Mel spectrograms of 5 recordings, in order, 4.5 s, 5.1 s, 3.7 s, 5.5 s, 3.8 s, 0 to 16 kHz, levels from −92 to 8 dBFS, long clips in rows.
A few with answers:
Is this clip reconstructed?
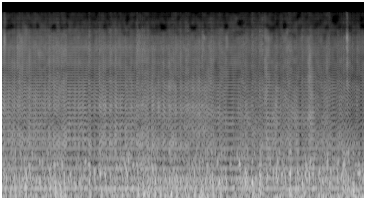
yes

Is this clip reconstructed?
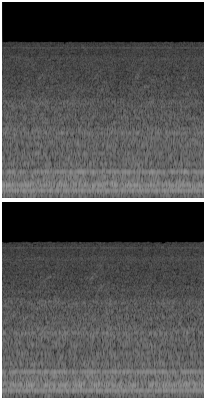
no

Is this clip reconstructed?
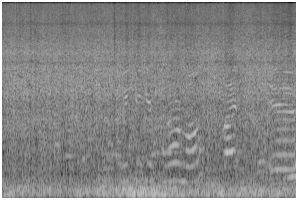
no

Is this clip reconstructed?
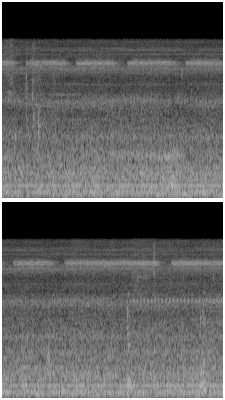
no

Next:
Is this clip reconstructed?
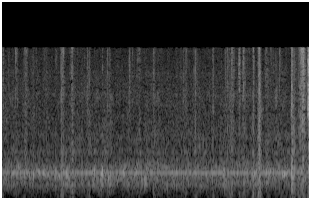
no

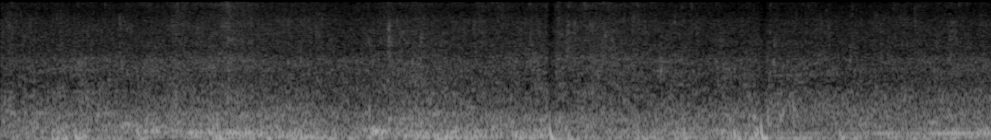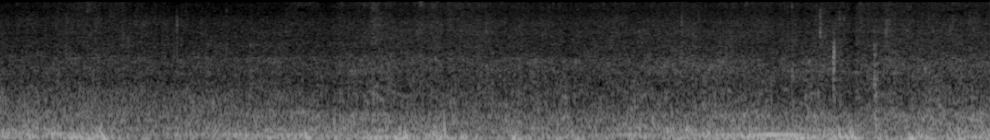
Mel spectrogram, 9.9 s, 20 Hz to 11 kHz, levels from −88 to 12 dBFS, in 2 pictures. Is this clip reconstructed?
no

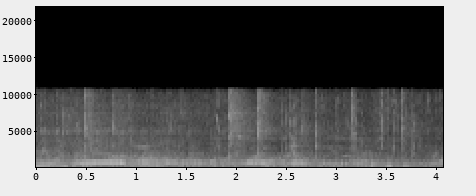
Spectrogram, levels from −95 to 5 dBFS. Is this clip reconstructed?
no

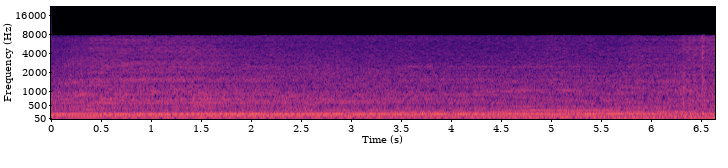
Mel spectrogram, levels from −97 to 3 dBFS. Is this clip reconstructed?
no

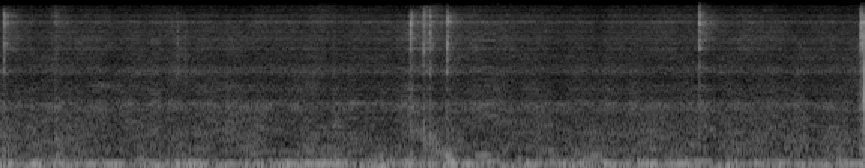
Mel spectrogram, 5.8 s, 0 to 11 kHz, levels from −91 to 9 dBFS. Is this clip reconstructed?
yes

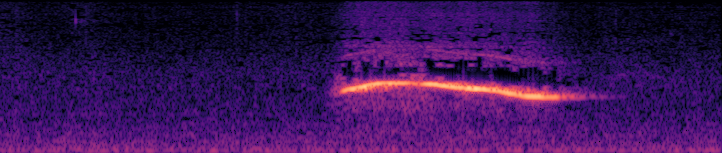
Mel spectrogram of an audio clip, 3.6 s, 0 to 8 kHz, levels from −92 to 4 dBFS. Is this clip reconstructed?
no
